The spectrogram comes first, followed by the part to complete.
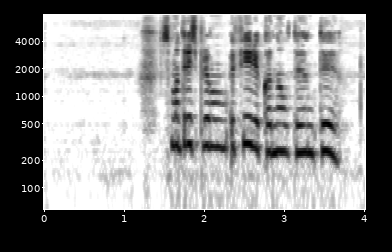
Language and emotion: Russian, neutral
